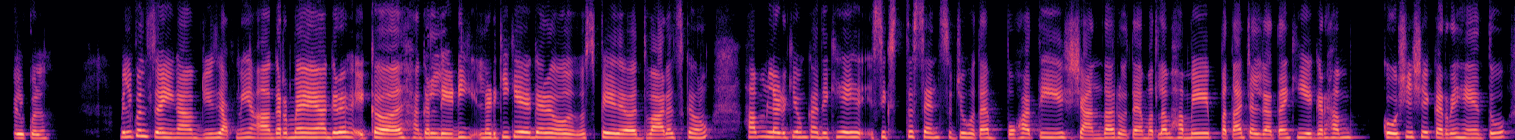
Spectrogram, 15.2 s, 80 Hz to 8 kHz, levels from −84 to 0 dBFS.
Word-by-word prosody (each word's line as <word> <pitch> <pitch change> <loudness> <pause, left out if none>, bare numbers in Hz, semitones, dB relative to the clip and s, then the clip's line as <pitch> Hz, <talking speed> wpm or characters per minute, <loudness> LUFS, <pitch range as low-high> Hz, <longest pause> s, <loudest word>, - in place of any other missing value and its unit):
बिल्कुल। 210 - +1 0.7
बिल्कुल 290 +4 +1
सही 255 -4 +3
कहा 235 -1 +1
जी 230 +3 -3
आपने। 230 +4 -6 0.2
अगर 245 +2 0
मैं 255 0 +4
अगर 260 +1 +4
एक 270 +1 +1 0.4
अगर 240 +1 -2
लेडी 240 +1 +1 0.2
लड़की 240 +3 -1
के 280 0 +4
अगर 260 -1 +2
अ, 255 - +3 0.3
उस 225 0 -6
पे 245 -3 +5
अ, 215 -1 +5
द्वारा 215 +2 0
से 245 +1 -9
कहूँ। 235 +4 -2 0.4
हम 275 +1 -2
लड़कियों 270 +1 +1
का 275 -1 -1
देखिए, 265 0 0
सिक्स्थ 280 +2 -5
सेंस 265 -3 -3
जो 250 0 -2
होता 230 -1 0
है 235 - +1 0.2
बहुत 230 +2 -2
ही 250 0 0
शानदार 235 0 0
होता 220 0 -2
है। 210 - -3
मतलब 230 +3 -1
हमें 245 +1 +1
पता 225 +1 0
चल 240 -2 -2
जाता 220 0 0
है 225 - +1
कि 240 -1 +1
अगर 225 0 -3
हम 245 +2 -2 0.3
कोशिशें 265 +3 +1
कर 240 -4 -1
रहे 240 +2 -1
हैं 225 -2 -1
तो 245 +3 -1
245 Hz, 200 wpm, -19 LUFS, 230-265 Hz, 0.7 s, पे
